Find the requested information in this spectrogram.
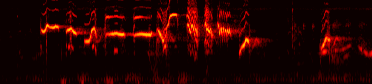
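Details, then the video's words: Black-breasted Oriental magpie-robin kept as a lure bird for attracting wild magpie-robins, singing steadily: a rapid run of clear high whistles and buzzy notes in quick phrases, then a pause and a few falling slurred notes. "Burung Kacer Pikat gacor dor"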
